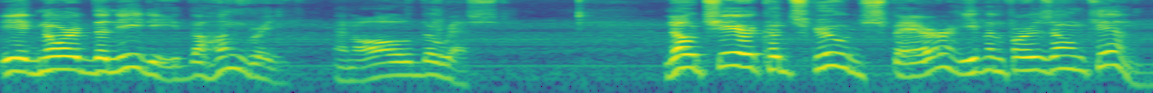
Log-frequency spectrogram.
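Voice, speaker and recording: A man narrating a rhymed story poem expressively, with dramatic, deliberate phrasing. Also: high-pitched, lively intonation, darkish tone. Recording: distant mic with audible noise.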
